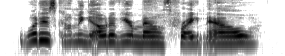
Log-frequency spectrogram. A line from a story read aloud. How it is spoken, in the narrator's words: Peter said wearily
